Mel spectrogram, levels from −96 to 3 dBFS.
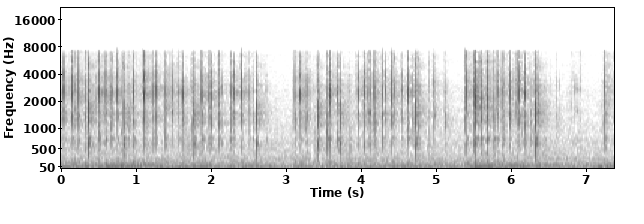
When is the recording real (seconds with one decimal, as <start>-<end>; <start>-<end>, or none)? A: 4.1-6.7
